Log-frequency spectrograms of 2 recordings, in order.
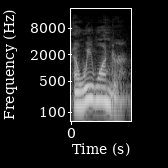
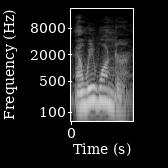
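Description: No difference in how they are said.

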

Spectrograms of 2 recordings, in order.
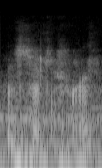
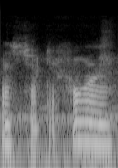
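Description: First: Soft breathy whisper. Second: Said in the usual way. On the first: Shown as a demonstration. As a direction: whisper the title to yourself. Whispered repeat of the title.

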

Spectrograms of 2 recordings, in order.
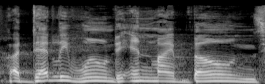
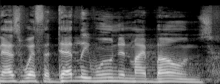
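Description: First: "a deadly wound in my bones" drawn out slowly; slow, weighty repeat. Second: Said in the usual way. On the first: Shown as a demonstration. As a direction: let "deadly wound" sink in. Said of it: "repeated slowly for weight". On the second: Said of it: "reads verse, then repeats".

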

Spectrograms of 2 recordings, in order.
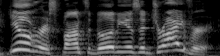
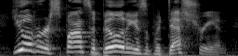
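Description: First: High, loud mock yell from the corner; man yelling at the driver from the corner, mock shout; retold yell. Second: Mock scolding driver. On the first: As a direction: bystander shouting back at the driver. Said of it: "this guy yells from the corner". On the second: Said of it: "She's like".

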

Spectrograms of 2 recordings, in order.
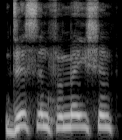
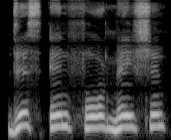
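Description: First: Said in the usual way. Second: "disinformation" stretched slowly over five syllables. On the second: Shown as a demonstration. Counting the syllables of a fancy word, "disinformation" drawn out beat by beat. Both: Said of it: "It's five syllables".

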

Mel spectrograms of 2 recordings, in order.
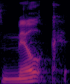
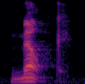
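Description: First: Said in the usual way. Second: "melk", with the vowel of "elk"; milk as "melk". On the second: Shown as a demonstration. Mimicking Calgary family's word for milk, "melk" with an eh. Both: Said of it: "they pronounce milk as melk".

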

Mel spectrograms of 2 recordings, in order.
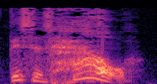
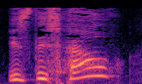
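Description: First: "hell" high, loud and drawn out, then falling; horrified statement. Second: "hell" shooting up high as a question; alarmed question. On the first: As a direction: declare it slowly, landing hard on "hell". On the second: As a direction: ask it loudly, pitch climbing on "hell". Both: Acted. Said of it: "we got the inner monologue".

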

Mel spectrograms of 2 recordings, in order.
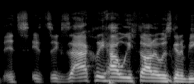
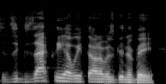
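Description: First: Said in the usual way. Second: Fast, emphatic excited repeat; excited emphasis. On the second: Real, not acted. Reviewer insisting to fans it matched expectations, excited. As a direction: hammer it home with excitement. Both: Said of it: "repeats line more intensely".

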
